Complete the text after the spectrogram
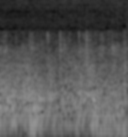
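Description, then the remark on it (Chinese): Steady, dense rainfall hisses evenly throughout late at night, with a soft low rumble of thunder blending underneath, during a storm with lightning. No voices, just the constant wash of the storm. “外面开始下起雨来，连带着的还有闪电。”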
